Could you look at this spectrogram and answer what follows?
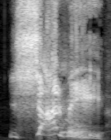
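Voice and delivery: high, loud shriek of outrage; pained yell. A narrator's reading. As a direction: yell it out, shocked and hurt. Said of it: "he yelled".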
